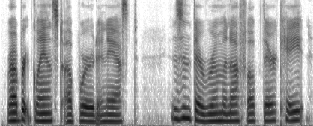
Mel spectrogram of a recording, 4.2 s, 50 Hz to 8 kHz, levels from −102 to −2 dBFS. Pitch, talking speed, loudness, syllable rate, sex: 180 Hz, 170 wpm, -16 LUFS, 5.4 syllables/s, female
